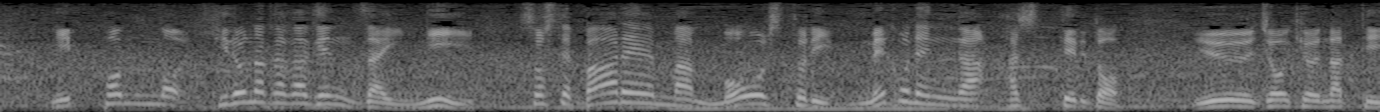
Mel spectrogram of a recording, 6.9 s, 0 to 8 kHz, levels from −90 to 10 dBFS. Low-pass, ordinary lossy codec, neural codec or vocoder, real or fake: 7.2 kHz; none; none; real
